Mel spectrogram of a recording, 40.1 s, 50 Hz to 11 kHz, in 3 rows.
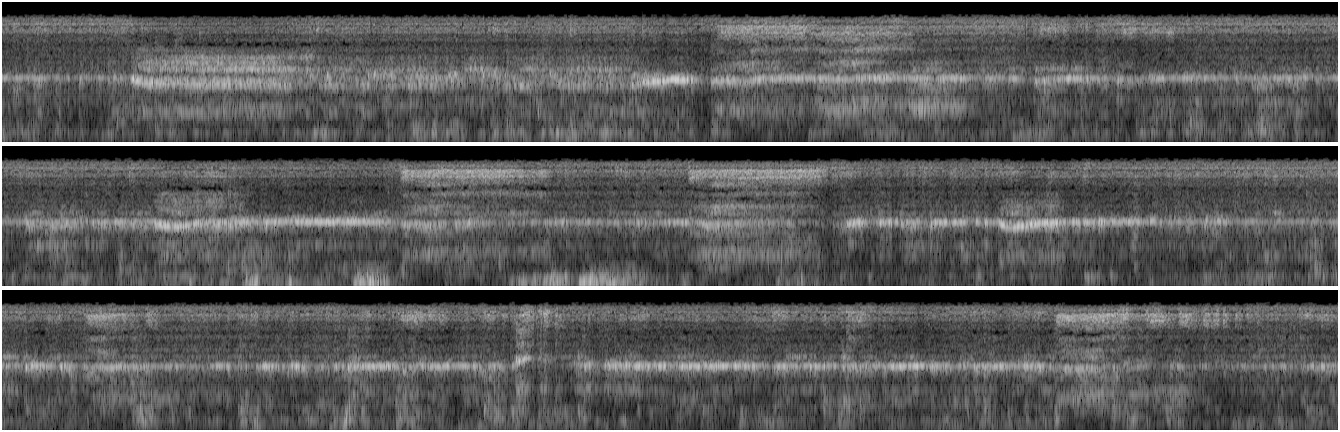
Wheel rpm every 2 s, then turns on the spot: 230, 210, 210, 220, 230, 230, 230, 230, 230, 230, 230, 230, 230, 230, 230, 240, 240, 230, 230, 230.
none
